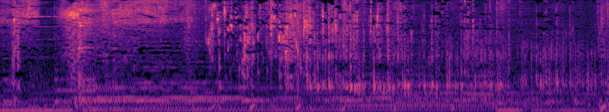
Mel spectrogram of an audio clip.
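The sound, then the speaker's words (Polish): Water pours steadily into a glass for about three seconds before drinking, a continuous gurgling stream whose pitch climbs as the glass fills. No one speaks. “Aha, zaraz ci opowiem jak było, tylko się napiję wody.”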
